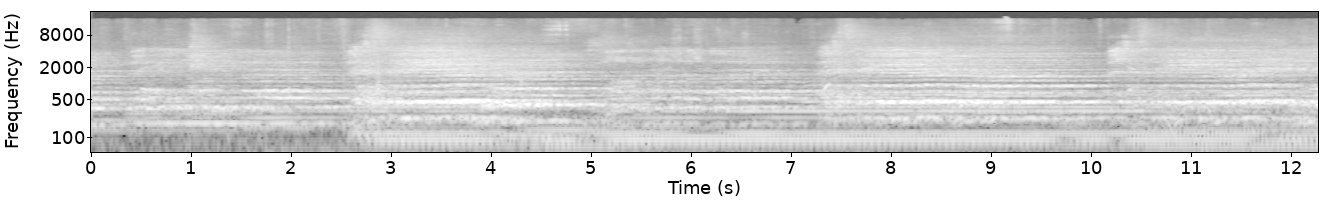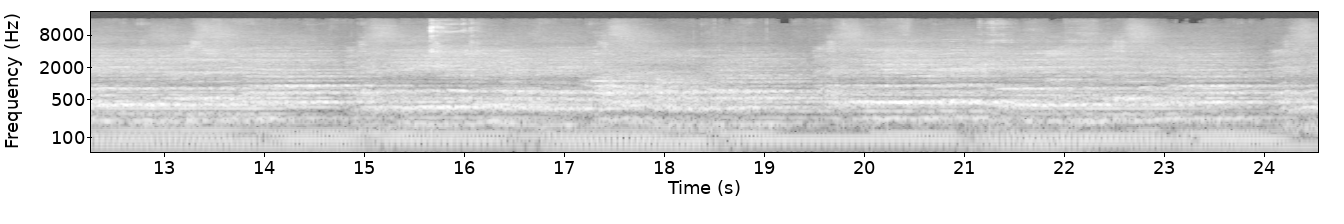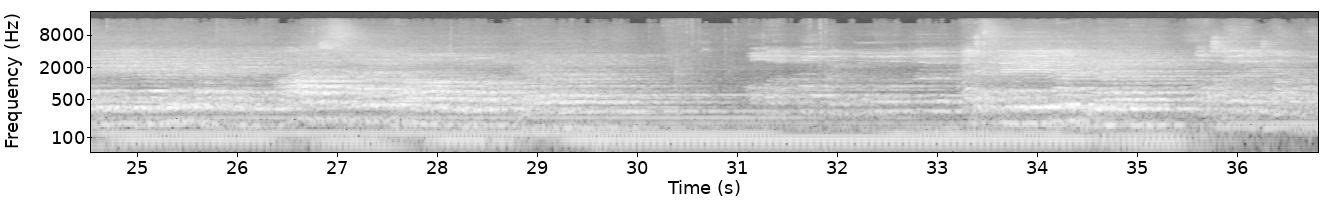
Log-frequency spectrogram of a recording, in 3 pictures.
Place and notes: Saint-Martin-de-Ré, France - Mass at St-Martin de Ré
Recording of the beginning of the traditional mass in the St-Martin de Ré church. Good luck to everyone who want to listen to this !
20 May 2018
